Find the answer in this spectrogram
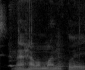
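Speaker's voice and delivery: quiet, soft voice. Showing someone how to ask for their money, soft, not raising voice. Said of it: "That's soft enough".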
